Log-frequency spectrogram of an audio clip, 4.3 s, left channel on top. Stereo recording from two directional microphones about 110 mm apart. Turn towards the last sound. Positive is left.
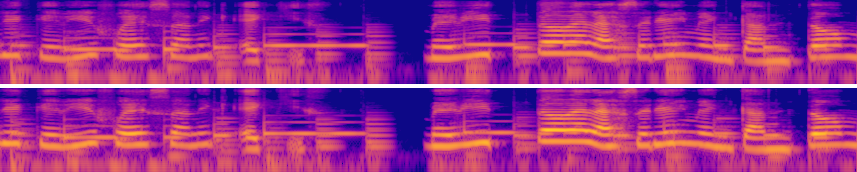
turn(degrees=-20)  # may be behind; listen again after turning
